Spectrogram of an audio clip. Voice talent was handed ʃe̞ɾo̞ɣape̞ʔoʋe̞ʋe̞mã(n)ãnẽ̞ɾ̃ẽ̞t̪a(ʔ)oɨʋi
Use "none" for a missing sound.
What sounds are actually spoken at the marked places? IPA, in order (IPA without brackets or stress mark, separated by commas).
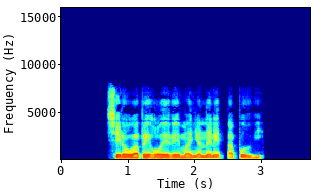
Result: ɲ, p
